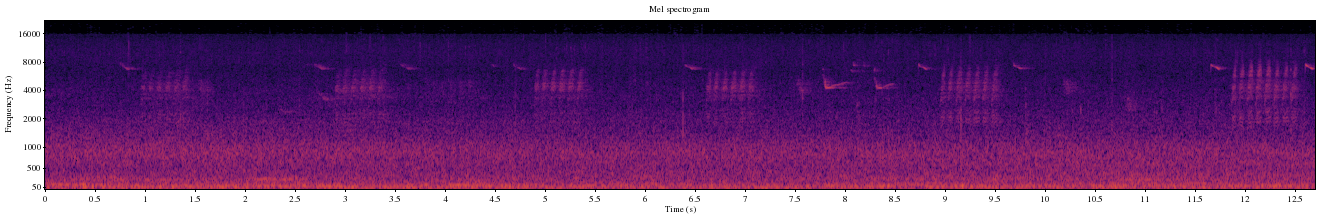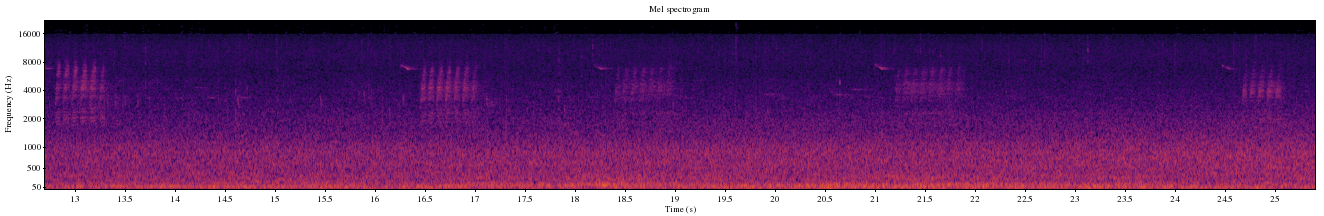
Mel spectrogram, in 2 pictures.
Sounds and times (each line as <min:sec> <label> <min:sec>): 0:06.4 Birds singing 0:11.0
0:11.6 Birds singing 0:14.7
